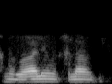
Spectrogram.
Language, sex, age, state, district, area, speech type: Urdu, male, 18-30, Uttar Pradesh, Rampur, urban, conversation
